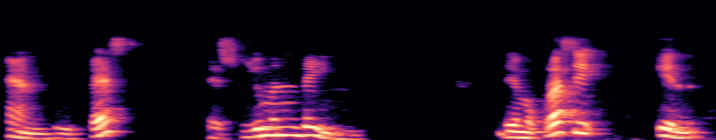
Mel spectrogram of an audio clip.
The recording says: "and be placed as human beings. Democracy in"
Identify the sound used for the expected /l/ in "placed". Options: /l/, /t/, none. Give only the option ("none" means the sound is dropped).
none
